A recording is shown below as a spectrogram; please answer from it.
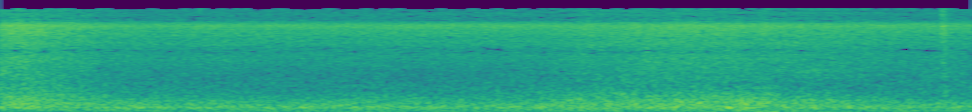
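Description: Rough, heavy sea waves at a fishing spot make a loud, continuous broadband roar with gentle surges, without any voices.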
